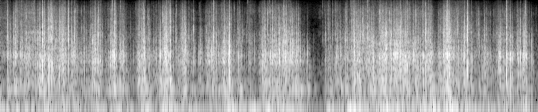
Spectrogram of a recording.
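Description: Fingertips and long nails scoop and stir small solid candy corn pumpkins in a full purple plastic bucket. Dense, crisp clattering and rustling fills the clip with bright, busy detail over a faint steady low hum. The pieces shift and tumble continuously, briefly pausing just after the six-second mark before the stirring resumes.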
